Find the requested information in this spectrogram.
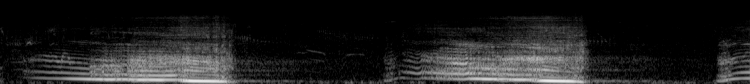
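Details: Buddy, an Orpen Male lion, calls out for the Koppies Pride females with two long, deep, moaning roars, each swelling for about two seconds and falling in pitch, separated by a short pause, with a third beginning at the end.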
